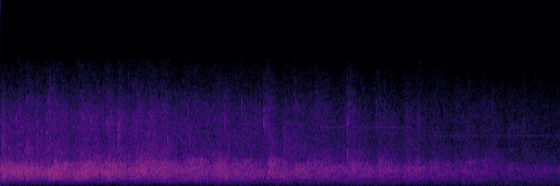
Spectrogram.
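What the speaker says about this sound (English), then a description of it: "maybe we could applaud for all of us" A graduation ceremony audience applauding together in a hall, a broad, steady roar of many hands clapping that slowly eases off over several seconds, with a faint low hum beneath and no talking.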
